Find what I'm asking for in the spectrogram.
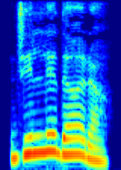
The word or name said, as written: ಜಲಾಧಾರ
